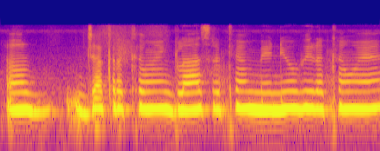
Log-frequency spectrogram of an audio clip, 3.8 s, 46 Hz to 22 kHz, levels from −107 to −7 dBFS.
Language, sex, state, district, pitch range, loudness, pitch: Hindi, female, Punjab, Kapurthala, 250-265 Hz, -10 LUFS, 260 Hz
